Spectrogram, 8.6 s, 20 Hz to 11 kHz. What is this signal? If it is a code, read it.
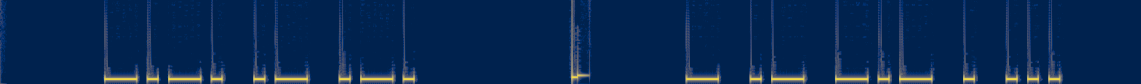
Morse code, heard as a keyed tone, about 15 wpm, 700 Hz. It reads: CAR TAKES
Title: Sets of 5 Words Encore - New Word Drill - 15wpm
